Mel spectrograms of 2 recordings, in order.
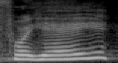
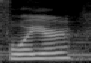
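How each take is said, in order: First: It is said with a French pronunciation. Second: It is said with an English pronunciation.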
